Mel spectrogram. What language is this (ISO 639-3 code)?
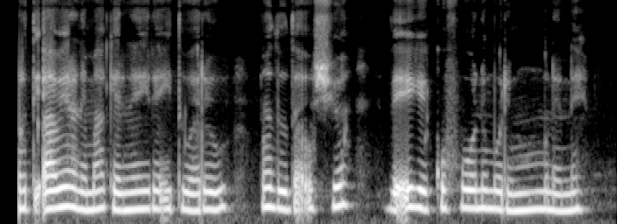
kik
